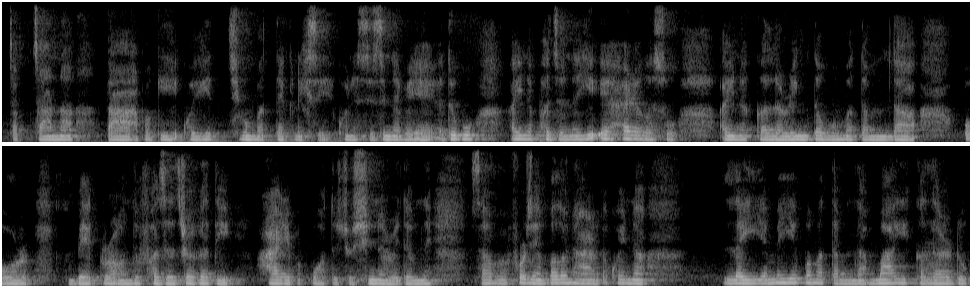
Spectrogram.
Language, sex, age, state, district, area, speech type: Manipuri, female, 30-45, Manipur, Bishnupur, rural, spontaneous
